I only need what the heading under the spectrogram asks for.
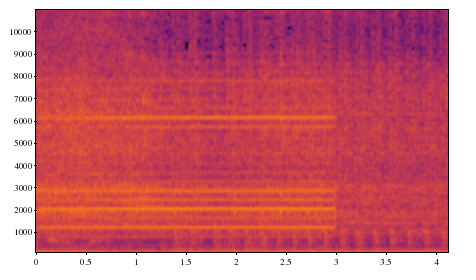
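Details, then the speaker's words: DeLorean, first start attempts, possibly flooding: low rumbling idle that surges and dips unevenly, as if running on moonshine; rough running. "it sounds like the DeLorean when it was inside the barn and like the third movie trying to start it up on moonshine"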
